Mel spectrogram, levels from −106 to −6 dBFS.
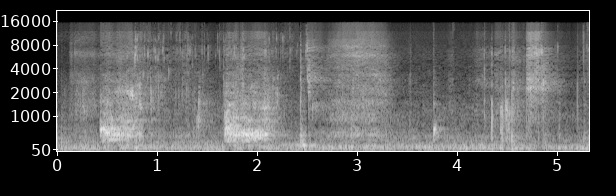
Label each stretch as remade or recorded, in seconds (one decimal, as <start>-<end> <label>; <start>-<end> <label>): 0.0-0.7 remade; 0.7-2.6 recorded; 2.6-3.6 remade; 3.6-4.4 recorded; 4.4-5.3 remade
